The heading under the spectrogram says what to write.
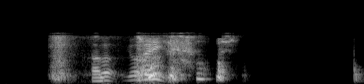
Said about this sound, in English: Coughing up my lung.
